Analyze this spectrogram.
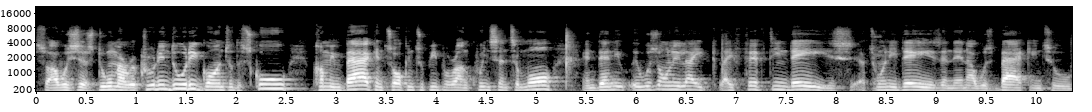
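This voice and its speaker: A man with a Dominican accent talks at a fairly quick pace with hardly any pauses and a fairly high pitch. His pitch varies in an ordinary way, and background noise is noticeable. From Dominican Republic, raised partly in New York. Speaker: Marine veteran and actor. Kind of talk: casual interview chat.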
